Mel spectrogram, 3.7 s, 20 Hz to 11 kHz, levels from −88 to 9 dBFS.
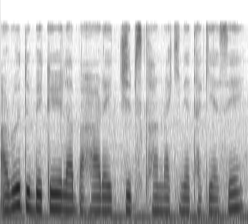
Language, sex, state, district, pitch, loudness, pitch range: Nagamese, female, Nagaland, Dimapur, 155 Hz, -17 LUFS, 100-170 Hz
